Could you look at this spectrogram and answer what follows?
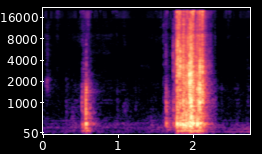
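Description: Tarot cards being shuffled to draw one more, a short riffle followed about a second later by a longer, louder burst of cards, close up with no talking.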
